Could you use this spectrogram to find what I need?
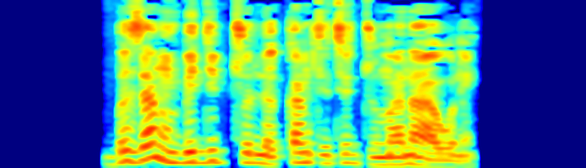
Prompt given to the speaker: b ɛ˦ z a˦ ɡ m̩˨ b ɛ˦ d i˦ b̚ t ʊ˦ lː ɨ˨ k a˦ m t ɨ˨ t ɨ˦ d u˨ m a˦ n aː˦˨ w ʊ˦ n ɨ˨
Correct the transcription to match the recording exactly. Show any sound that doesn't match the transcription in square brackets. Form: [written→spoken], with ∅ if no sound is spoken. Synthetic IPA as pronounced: b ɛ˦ z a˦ [ɡ→ŋ] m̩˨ b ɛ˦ d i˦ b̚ t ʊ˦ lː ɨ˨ k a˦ m t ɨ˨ t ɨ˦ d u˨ m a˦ n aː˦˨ w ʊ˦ n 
